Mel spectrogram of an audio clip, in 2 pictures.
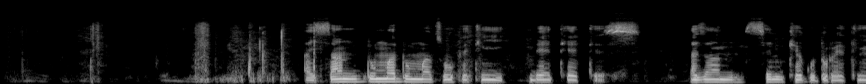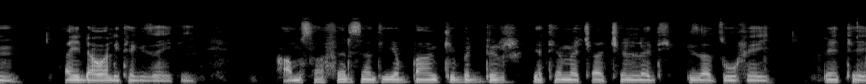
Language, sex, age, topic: Gamo, male, 18-24, government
